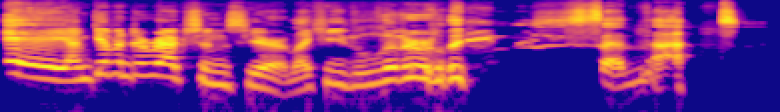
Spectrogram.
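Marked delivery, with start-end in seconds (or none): 0.0-1.4 exaggerated New York accent. Retelling a stranger who cut in while giving directions; stereotypical New York accent. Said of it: "the most stereotypical New York accent you can picture".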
